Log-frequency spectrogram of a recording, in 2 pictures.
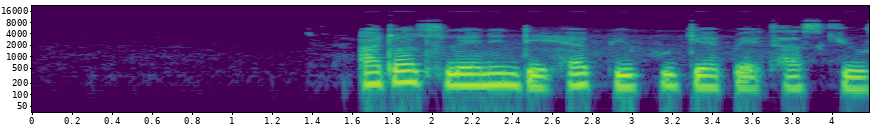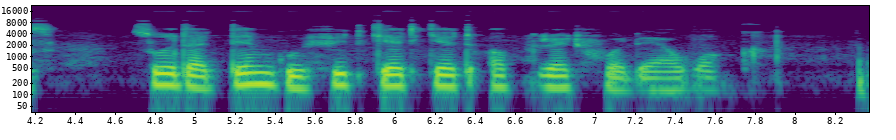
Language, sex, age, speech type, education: Nigerian Pidgin, female, 15-29, spontaneous, tertiary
